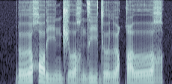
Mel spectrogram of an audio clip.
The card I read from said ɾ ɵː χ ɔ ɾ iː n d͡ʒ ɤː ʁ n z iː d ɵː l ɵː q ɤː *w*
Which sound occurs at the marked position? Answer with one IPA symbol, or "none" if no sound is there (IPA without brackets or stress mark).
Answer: ʁ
